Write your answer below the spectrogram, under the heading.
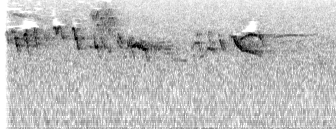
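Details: Baby raccoon waiting for its mother: high, thin chirps and twittering squeaks in short, wavering bursts over a faint hiss of background noise.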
